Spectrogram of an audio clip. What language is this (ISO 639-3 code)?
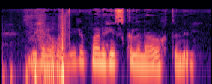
pus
